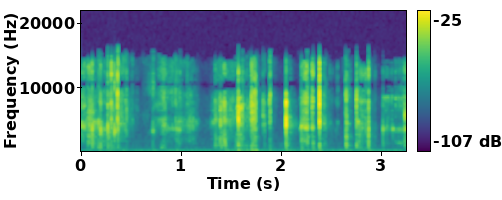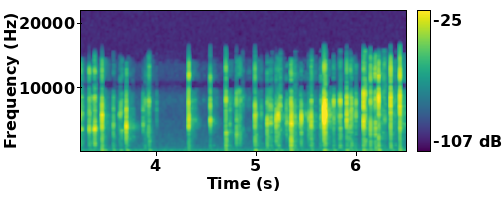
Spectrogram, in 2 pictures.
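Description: Long nails scratch across the scales on the base and side of a dry pine cone, making bright, dry, crackling scrapes and quick clicks. The sound comes in irregular bursts separated by short pauses, with almost no low end and no ring after each scrape.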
